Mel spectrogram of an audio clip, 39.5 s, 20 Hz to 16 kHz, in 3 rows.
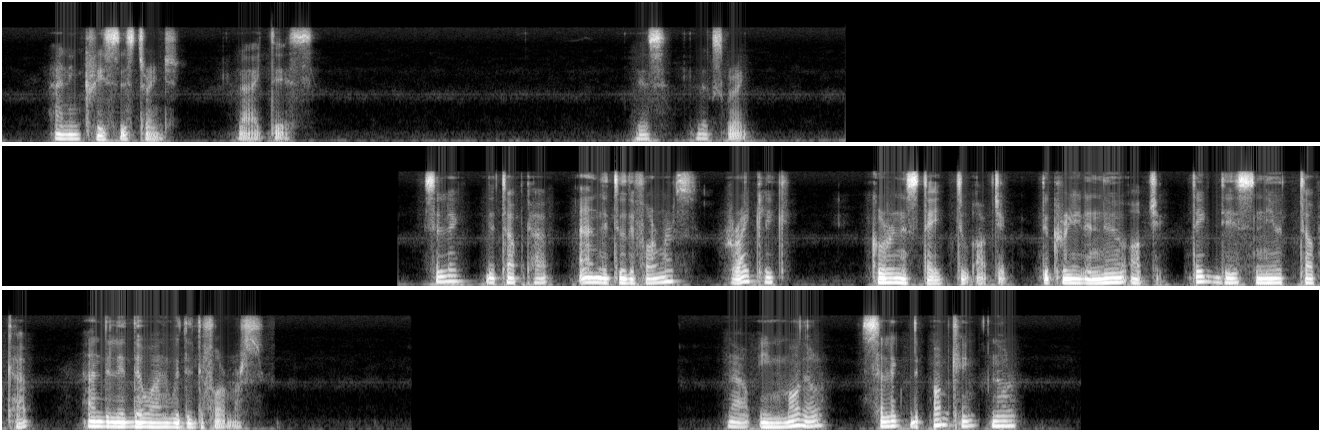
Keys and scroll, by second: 31.0 Delete.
